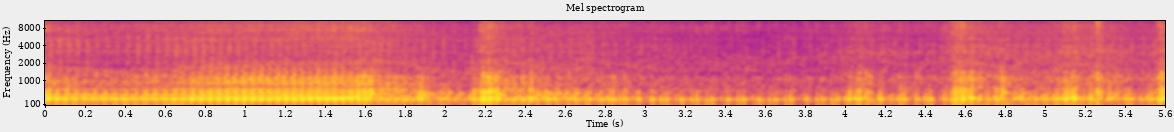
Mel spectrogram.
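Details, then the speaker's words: Motorcycle with play between silencer and catalytic converter: loud, lumpy idle with uneven popping and clatter through the pipe, loud enough to set off car alarms; loud exhaust at idle, possible leak. "juste le ralenti je suis sûr que je pourrai faire sonner une alarme de voiture"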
